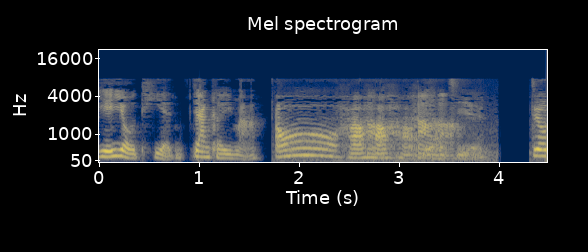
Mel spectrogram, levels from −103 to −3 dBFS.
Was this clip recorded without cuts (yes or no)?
no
